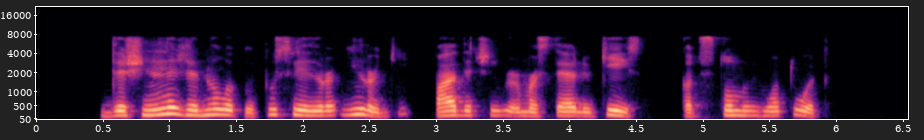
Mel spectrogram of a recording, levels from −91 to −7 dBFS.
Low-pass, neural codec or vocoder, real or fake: 7.2 kHz; autoencoder, 22.05 kHz, a latent of 192 numbers a frame, VITS, trained on one speaker; fake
